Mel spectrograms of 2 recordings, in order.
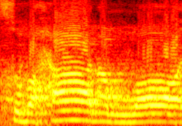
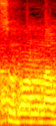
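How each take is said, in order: First: The word is said slowly with every sound clear. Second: The word is rushed and its sounds are slurred. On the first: The recitation is correct. The speaker calls it right. "এরকম করে পড়ে না" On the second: The recitation is distorted and may earn sin. The speaker calls it wrong. "এমন ভাবে পড়বে যেটা বিকৃত হয়"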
